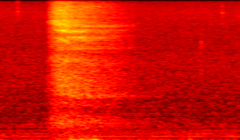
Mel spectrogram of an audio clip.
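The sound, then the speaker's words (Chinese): A single deep breath taken as a calming breathing exercise: a broad, airy rush that swells for about half a second, then thins into a faint, quiet tail with no talk. “开始可以先让自己呼吸三秒钟， 嗯，深呼吸。”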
